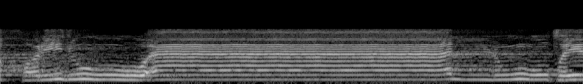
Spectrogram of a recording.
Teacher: أدغمنا اللام من لفظ آل في لام لفظ لوط · Term: الإدغام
